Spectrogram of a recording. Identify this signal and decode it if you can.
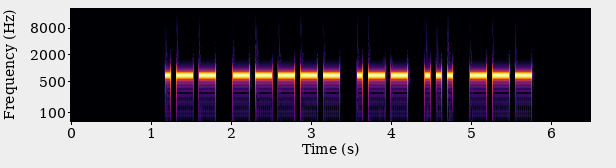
Morse code, heard as a keyed tone, about 17 wpm, 700 Hz. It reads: W0WSO
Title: USA Call Signs - 5 Characters - 4x Character Spacing - 17wpm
